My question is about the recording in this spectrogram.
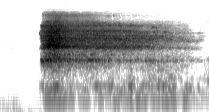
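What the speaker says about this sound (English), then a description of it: "Inhale, exhale out through your mouth" A single deep exhale pushed out through the mouth during yoga breathing, starting suddenly after a short silence and fading slowly over about two seconds as a close, breathy whoosh with a faint hum beneath.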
